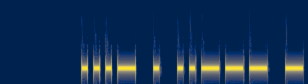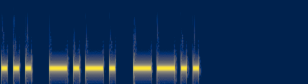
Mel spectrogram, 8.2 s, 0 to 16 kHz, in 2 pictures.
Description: Morse code, heard as a keyed tone, about 15 wpm, 700 Hz. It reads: VE2BCZ
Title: DXCC-100 Call Signs - 6 Characters - Repeated 2x - 15wpm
